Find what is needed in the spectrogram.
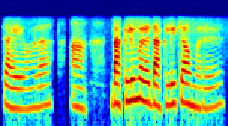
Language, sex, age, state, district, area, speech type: Goan Konkani, female, 18-30, Goa, Murmgao, rural, conversation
